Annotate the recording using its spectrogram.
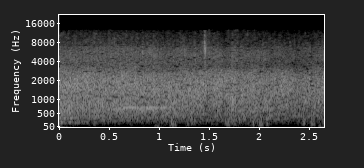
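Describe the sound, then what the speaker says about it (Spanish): Church congregation clapping during a sermon, a dense, steady wash of many hands applauding together without pause, moderately loud. "Démosle palmas al Señor"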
